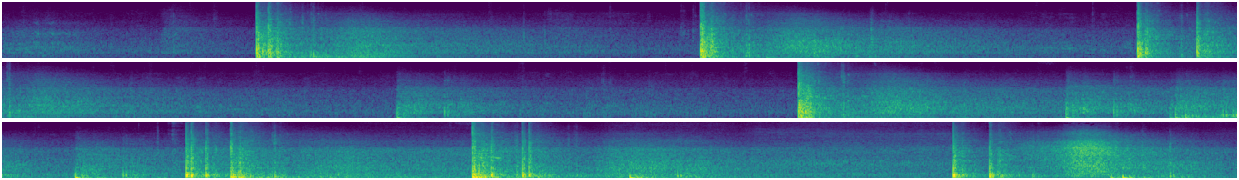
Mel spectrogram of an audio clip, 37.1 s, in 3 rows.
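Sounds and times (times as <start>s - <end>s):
fireworks crackling and hissing: 0.0s - 37.0s
firework shells bursting: 23.0s - 37.0s.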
